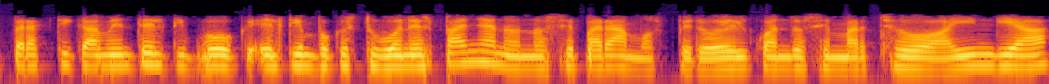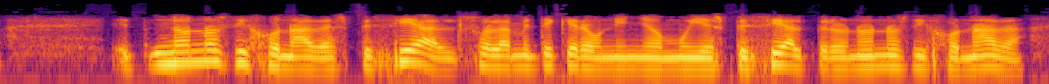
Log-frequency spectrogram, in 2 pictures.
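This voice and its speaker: A woman's voice: deep voice, no room sound. Older woman speaking over a tinny phone line. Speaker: guest's mother, phone caller. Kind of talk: phone-in interview storytelling. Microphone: telephone.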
